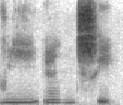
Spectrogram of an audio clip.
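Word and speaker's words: Veency: want to type in VNC that's not the way you actually think it's spelled it's v e e n c y and there it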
